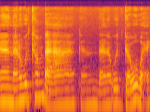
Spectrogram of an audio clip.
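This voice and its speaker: Fairly even intonation from a woman with a fairly low voice. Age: 60s. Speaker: high school English teacher with facial spasms. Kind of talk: personal testimony.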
